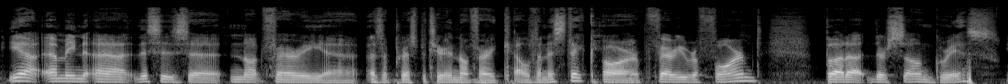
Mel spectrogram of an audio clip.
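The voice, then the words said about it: Faint Irish accent. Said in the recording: “He's got a faint Irish accent”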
